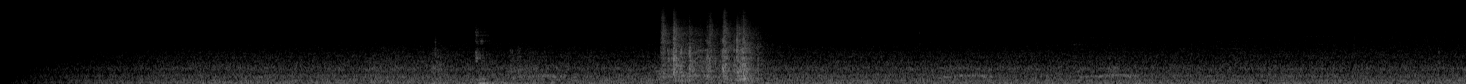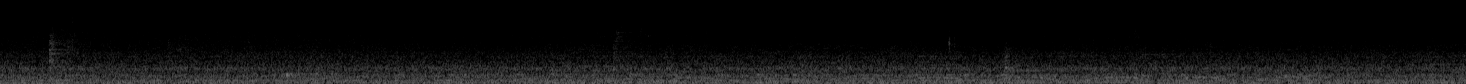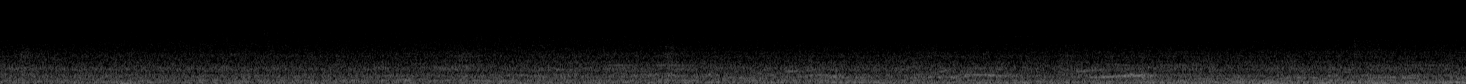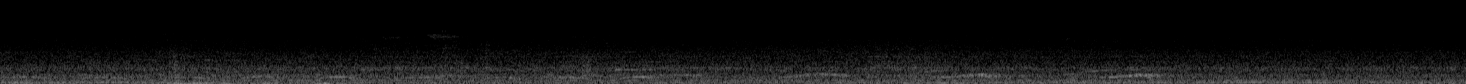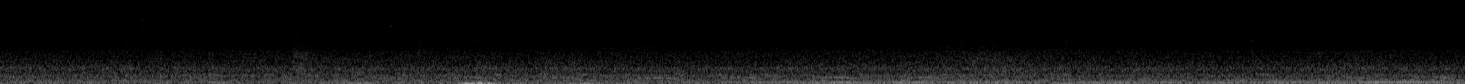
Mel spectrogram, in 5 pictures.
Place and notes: from/behind window, Mladinska, Maribor, Slovenia - hot quietness
summer afternoon with 40˚, doves, dry leaves ...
